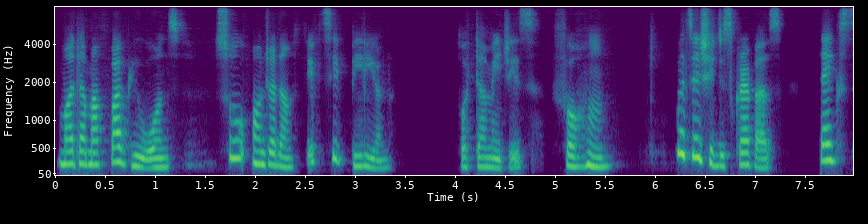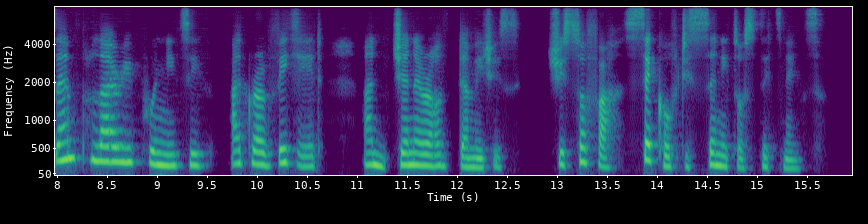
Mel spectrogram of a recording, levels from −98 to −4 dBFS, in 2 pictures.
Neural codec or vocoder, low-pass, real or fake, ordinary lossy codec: codec, 16 kHz, about 1 kbps, DyCAST, with the encoder's durations; none; fake; none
